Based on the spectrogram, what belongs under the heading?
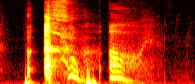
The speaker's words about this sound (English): Excuse me. I didn't get on the mute button fast enough. Rude. Sneeze right in someone's ear.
